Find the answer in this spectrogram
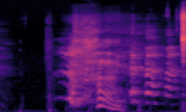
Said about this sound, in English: But would you consider it a fail? No, why? Because you're coughing? Yes. No. Sometimes I cough on different. Some days I don't cough as much as other days.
